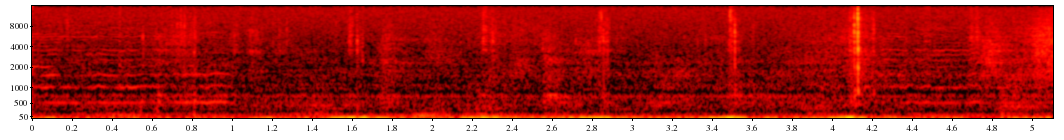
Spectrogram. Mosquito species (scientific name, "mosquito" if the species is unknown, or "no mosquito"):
Anopheles arabiensis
